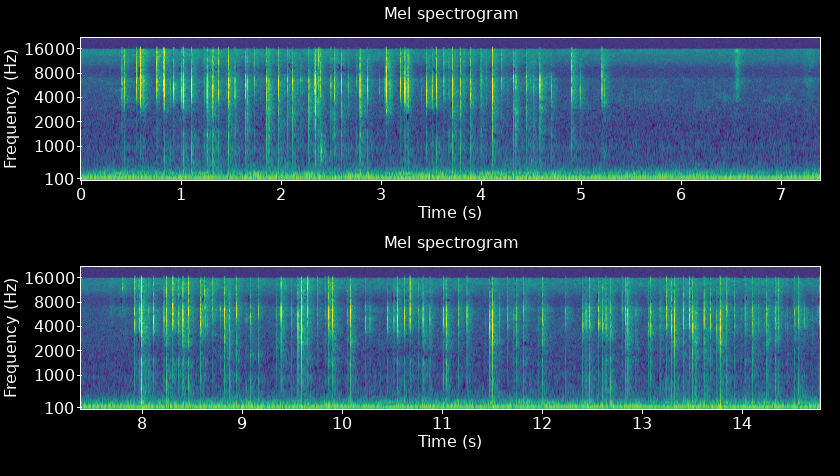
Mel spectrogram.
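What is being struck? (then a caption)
Smartphone glass screen. Long nails tap and scratch across the glass front of a small, solid Samsung smartphone with a white frame, held flat. Quiet, rapid, bright clicks and crinkly scratching run over a steady low hum, thinning out briefly in the middle before the tapping picks up again.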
